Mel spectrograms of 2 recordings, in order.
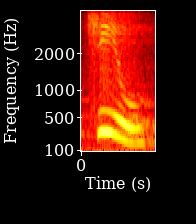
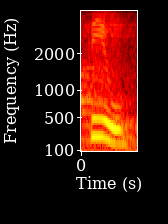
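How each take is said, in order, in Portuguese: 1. É dito com sotaque de Salvador. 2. É dito com sotaque de Recife. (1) "Eu falo tio" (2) "em Recife fala tio"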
